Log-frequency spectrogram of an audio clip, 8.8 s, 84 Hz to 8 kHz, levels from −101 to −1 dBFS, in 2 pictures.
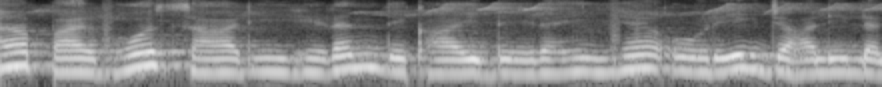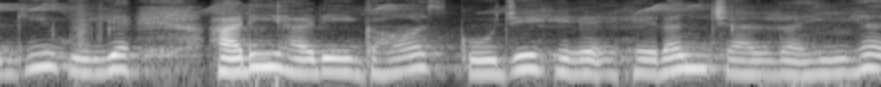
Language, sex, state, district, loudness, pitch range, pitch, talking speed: Hindi, female, Bihar, Purnia, -21 LUFS, 180-220 Hz, 190 Hz, 165 wpm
